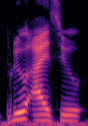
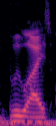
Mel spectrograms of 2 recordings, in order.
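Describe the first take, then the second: First: It is said with Japanese-style added vowels. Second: It is said with plain English pronunciation.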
